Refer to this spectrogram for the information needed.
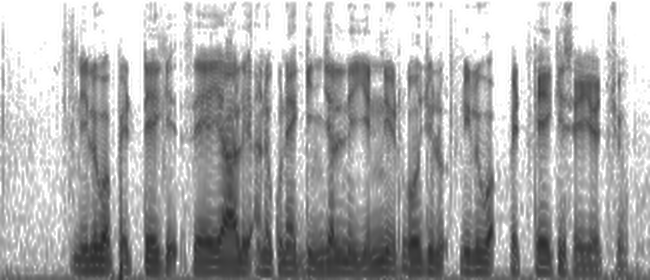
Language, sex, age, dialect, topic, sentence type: Telugu, male, 18-24, Southern, agriculture, question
